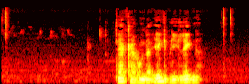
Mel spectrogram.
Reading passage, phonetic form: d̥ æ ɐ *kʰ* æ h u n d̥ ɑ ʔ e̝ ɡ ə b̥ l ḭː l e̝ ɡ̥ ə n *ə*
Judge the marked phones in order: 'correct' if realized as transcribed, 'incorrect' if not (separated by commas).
correct, correct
